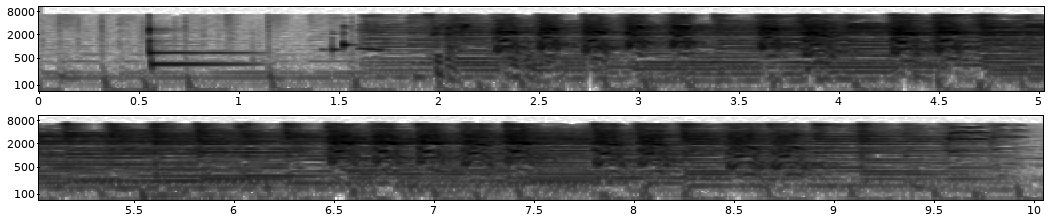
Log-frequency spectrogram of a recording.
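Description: Playful electronic music with a steady thumping beat, its melody carried by rapid, repeated dog-bark sounds in two loud bursts, clear, with no one speaking, played by a voice assistant.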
